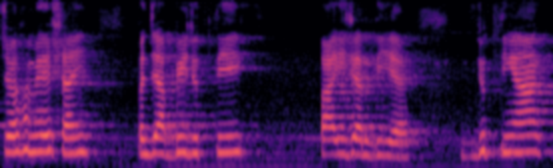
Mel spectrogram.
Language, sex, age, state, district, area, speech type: Punjabi, female, 30-45, Punjab, Bathinda, rural, spontaneous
